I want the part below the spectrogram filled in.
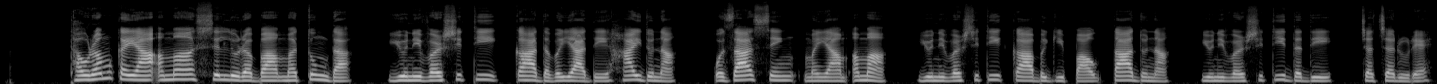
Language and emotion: Manipuri, neutral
